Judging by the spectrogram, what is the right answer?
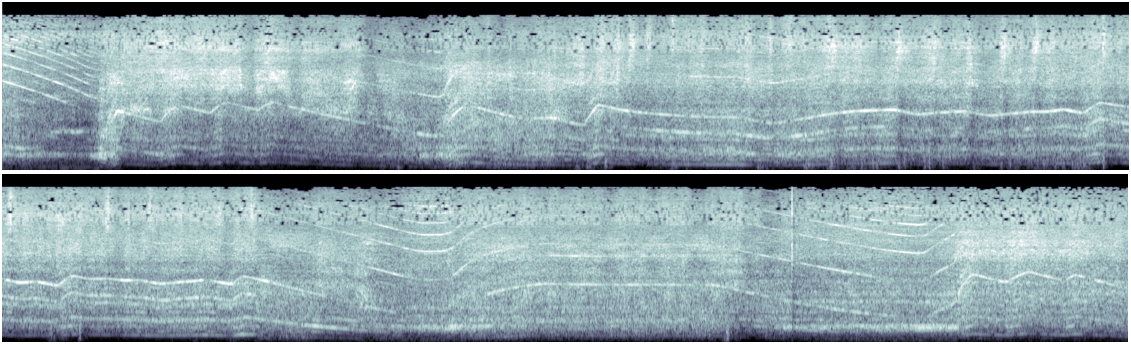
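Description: Electric air blower running, blowing dust out of a laptop's cooling fan and heatsink: a steady rushing noise with whining tones that glide up and down in pitch.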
